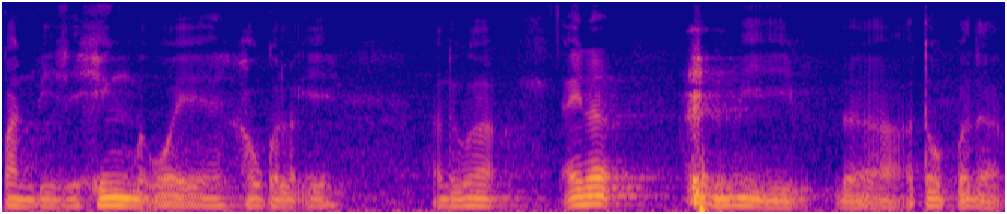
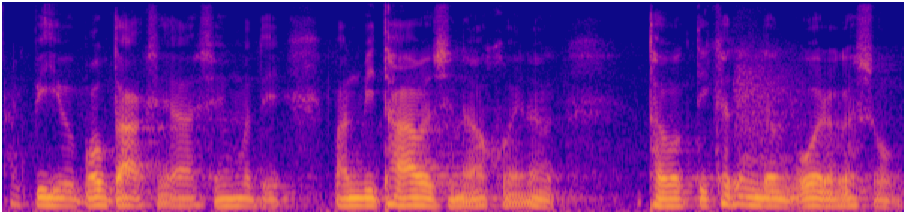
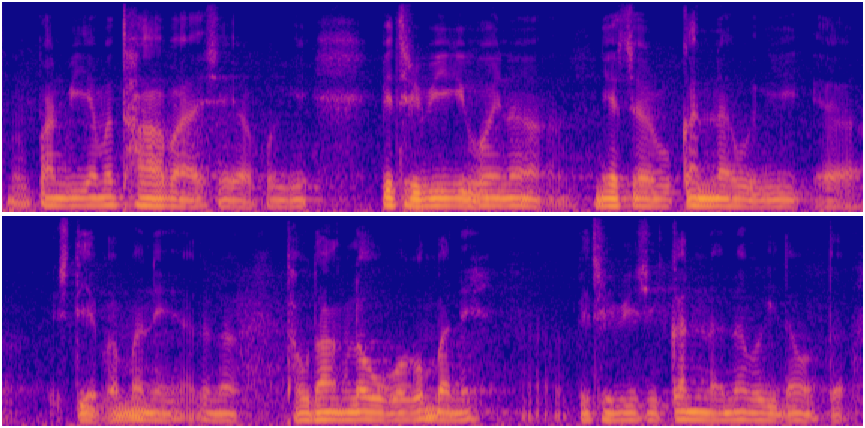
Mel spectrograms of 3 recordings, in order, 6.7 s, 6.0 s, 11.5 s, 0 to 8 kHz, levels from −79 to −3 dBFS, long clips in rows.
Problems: background sounds at intervals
